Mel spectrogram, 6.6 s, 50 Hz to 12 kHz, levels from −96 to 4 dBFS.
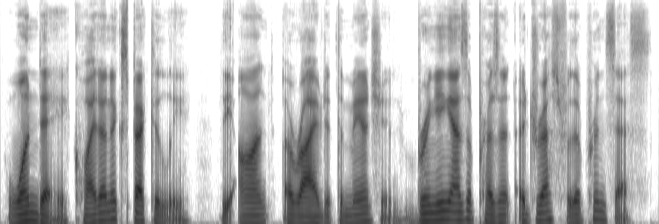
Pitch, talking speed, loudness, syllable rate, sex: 105 Hz, 175 wpm, -20 LUFS, 5.3 syllables/s, male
